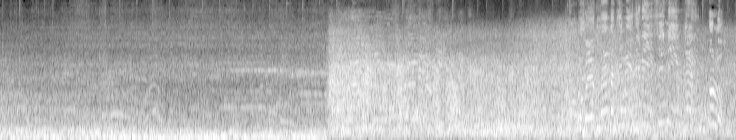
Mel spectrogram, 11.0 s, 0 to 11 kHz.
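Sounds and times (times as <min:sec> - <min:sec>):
fighter jets roaring overhead: 0:00.0 - 0:11.0.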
